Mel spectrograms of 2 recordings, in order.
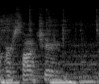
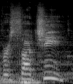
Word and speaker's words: Versace: She said, yes, I want people to know it's not Versace. It's not Versace. It's Versace. Or Versace. Versace is Versace. So I'm always really careful to say it like that, because I didn't know, you know, until I saw that.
